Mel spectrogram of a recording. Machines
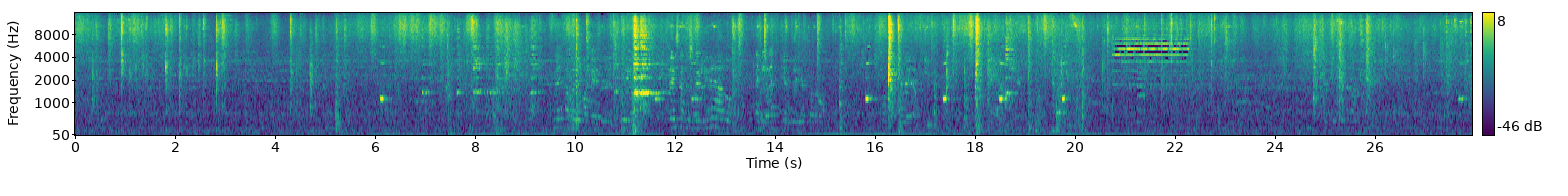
16.5s 27.9s

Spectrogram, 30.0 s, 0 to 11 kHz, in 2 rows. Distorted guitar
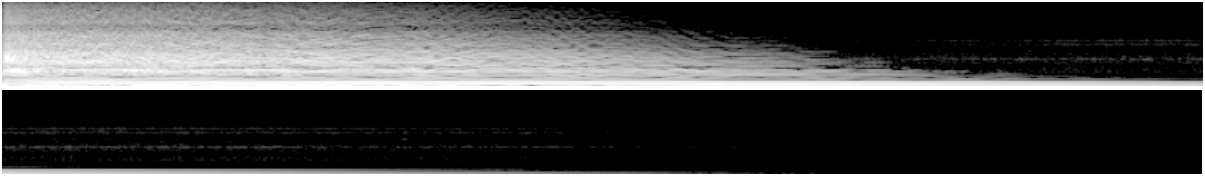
0.0s 19.6s

